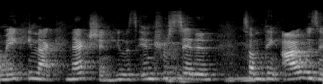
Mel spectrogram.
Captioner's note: throat clearing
